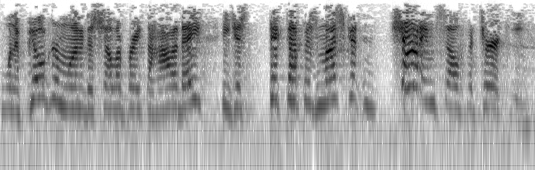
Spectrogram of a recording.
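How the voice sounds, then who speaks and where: A man playing an eager, guileless high-school boy in an old radio comedy, gushing earnestly with an adolescent crack in his delivery. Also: fairly quick, sharp tone, full character voice. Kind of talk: 1940s-50s radio sitcom acting. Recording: muffled vintage radio recording.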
